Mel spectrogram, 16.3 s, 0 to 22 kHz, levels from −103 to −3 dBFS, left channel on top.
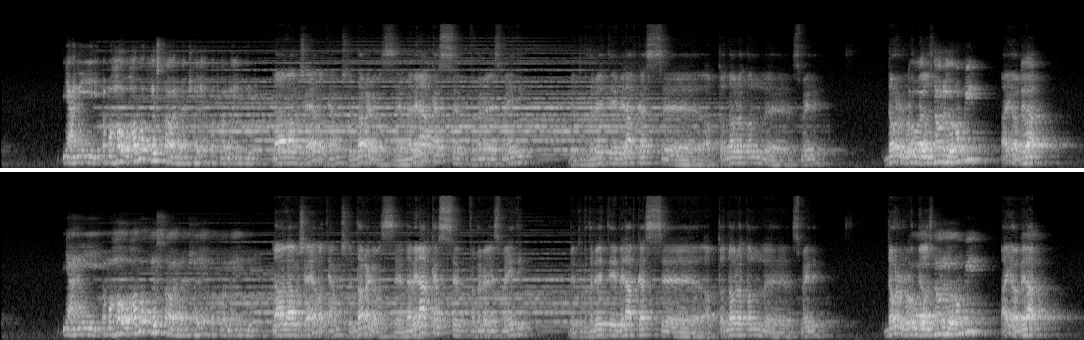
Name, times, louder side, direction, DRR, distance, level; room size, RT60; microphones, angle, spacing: voice 1, 0.9-3.8 13.6-14.6 15.3-15.5, left 1 dB, 80° left, -5 dB, 1.7 m, -28 dB
sound 1, 1.4-11.8, left 5 dB, 55° left, 0.7 m, -40 dB
voice 2, 4.1-7.9 8.5-12.3 13.3-14.0 15.0-15.5, equal, 55° right, 2 dB, 1.4 m, -31 dB
10.5 x 8.1 x 4.2 m, 0.83 s
head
